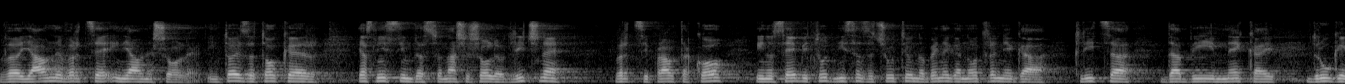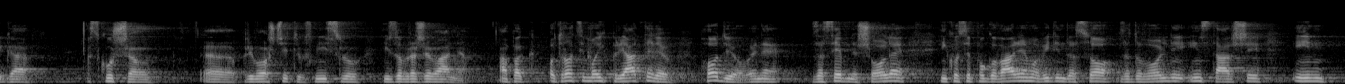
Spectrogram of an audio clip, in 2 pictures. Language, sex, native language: Slovenian, male, Slovenian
